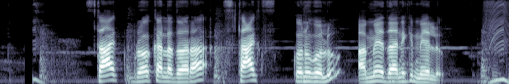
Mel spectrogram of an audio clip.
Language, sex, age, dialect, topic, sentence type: Telugu, male, 41-45, Southern, banking, statement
